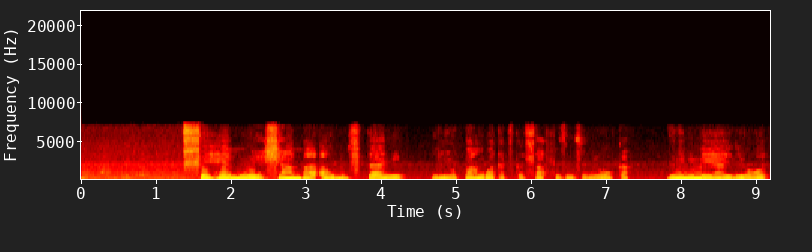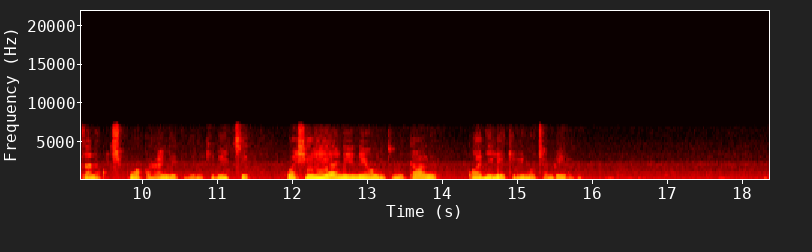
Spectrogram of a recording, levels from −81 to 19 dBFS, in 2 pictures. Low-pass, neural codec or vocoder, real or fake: 7.2 kHz; none; real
